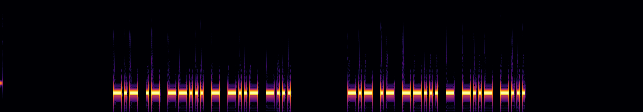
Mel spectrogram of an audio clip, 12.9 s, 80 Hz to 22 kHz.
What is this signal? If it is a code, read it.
Morse code, heard as a keyed tone, about 21 wpm, 700 Hz. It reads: KA7TXB KA7TXB
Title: USA Call Signs - 6 Characters - Repeated 2x - 22wpm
